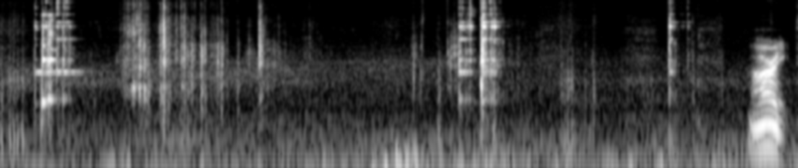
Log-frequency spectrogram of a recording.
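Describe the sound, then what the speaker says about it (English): Ice cubes clink and rattle in short bright bursts as they are dropped into a hurricane glass for a cocktail, several separate clusters of sharp taps in a quiet room. "We'll just put a little ice in there."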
